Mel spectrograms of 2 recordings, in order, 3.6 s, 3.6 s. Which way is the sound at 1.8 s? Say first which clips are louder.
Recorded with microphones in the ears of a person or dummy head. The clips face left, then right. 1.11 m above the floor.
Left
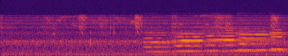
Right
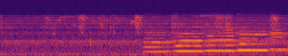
Right 7 dB; 25° right (ahead or behind).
